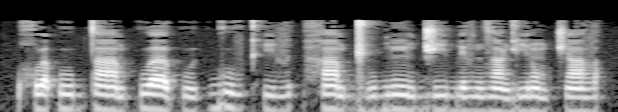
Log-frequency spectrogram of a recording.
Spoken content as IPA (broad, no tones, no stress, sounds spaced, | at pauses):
χʷ a p u b t ãː b kʷ ɐː kʷ ɨ | ɡ u v kʰ i v | h ã b ɡ͡ǁ u b ĩː b d͡ʒ i b e v n z ã ɡ i ɾ õ b t͡ʃ ã v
